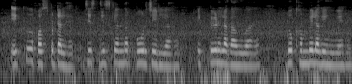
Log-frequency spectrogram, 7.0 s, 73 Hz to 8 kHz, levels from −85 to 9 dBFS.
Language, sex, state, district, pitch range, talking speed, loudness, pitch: Hindi, female, Maharashtra, Dhule, 210-240 Hz, 160 wpm, -31 LUFS, 230 Hz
